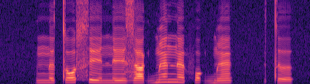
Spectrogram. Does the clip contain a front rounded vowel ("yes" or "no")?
no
